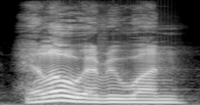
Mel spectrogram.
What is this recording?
Speech > Solo speech
hello everyone
calm, human, voice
